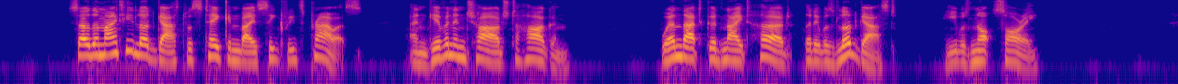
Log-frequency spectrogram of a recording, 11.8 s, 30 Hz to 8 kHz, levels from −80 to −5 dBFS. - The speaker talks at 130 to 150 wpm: Yes, average, 145 wpm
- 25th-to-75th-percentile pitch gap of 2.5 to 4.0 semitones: No, wide, 5.6 semitones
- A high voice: No, medium, 150 Hz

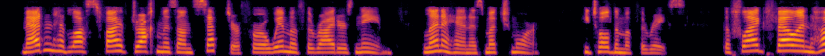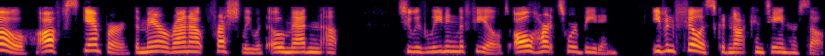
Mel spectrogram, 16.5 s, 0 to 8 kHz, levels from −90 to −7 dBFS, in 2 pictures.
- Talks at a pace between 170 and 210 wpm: Yes, average, 200 wpm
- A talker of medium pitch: No, high, 235 Hz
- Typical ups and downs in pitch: Yes, average, 3.7 semitones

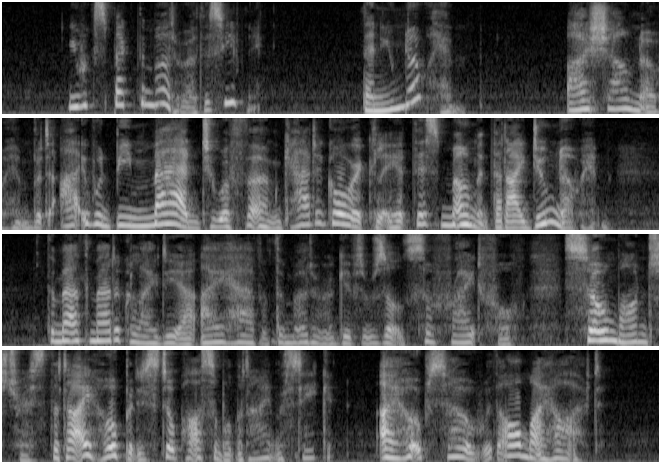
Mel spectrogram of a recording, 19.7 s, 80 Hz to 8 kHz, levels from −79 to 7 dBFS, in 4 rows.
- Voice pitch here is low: No, high, 200 Hz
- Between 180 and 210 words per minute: Yes, average, 190 wpm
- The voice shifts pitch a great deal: Yes, wide, 5.8 semitones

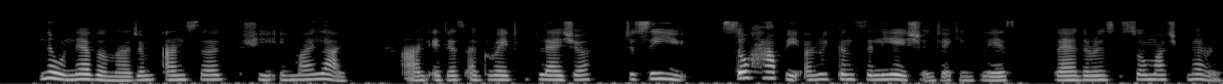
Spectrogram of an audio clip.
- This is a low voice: No, high, 215 Hz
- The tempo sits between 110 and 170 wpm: Yes, slow, 135 wpm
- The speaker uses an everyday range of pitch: No, narrow, 2.3 semitones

